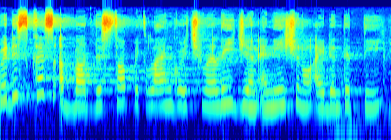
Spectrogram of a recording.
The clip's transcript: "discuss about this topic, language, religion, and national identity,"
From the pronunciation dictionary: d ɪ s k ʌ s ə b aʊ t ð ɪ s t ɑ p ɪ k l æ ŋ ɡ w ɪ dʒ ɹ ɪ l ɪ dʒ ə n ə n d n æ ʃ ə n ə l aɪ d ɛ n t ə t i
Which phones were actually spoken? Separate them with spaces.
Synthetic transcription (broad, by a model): d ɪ s k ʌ s ə b aʊ t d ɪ s t ɑ p ɪ k l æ ŋ ɡ w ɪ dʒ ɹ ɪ l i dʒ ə ə n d n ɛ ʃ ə n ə l aɪ d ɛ n t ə t i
